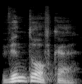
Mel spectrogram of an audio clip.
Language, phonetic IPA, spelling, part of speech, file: Russian, [vʲɪnˈtofkə], винтовка, noun, Ru-винтовка.ogg
- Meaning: rifle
